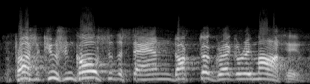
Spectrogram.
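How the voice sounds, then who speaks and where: Accusing male prosecutor, high-pitched, formal and theatrical, vintage radio courtroom drama with dull sound. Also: brisk, sharp tone. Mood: solemn, insistent. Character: stern, accusing courtroom prosecutor, grown man. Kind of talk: 1940s radio drama acting. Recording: muffled old radio recording.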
